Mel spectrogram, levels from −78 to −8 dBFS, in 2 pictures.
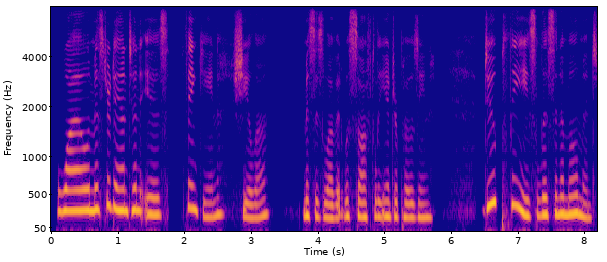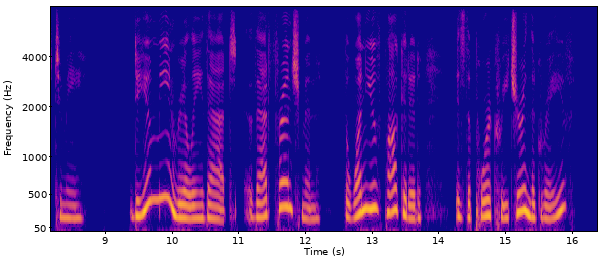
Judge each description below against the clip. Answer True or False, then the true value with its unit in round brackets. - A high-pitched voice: True (215 Hz)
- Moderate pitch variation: False (6.8 semitones)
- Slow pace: True (125 wpm)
